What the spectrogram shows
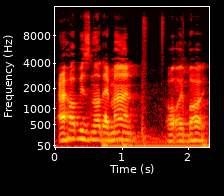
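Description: A man's voice: fairly high pitch, steady tone, moderate pace, pushed and bright, faint music behind. A man hosting a trolling video chat, teasing and flirting in a playful put-on persona, talking through a gaming headset in a small bedroom. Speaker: prank video chat host.

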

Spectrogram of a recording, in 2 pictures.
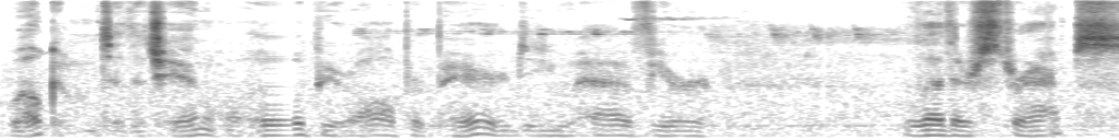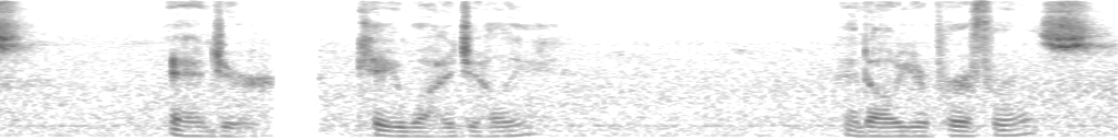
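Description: A man voicing a sultry late-night male radio host, speaking in a low, hushed, drawn-out way. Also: steady tone, background noise.

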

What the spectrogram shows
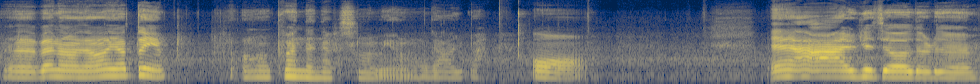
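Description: High-voiced woman acting out a game skit, drawls slow, panicky yells, noisy recording. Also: fairly even intonation, vocal fry. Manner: panicky yelling and frequent slang exclamations. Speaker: channel creator voicing game characters. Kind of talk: acted sandbox game skit.

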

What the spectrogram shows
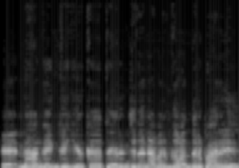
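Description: A woman's voice: sits high, steady tone, rapid-fire, no echo, lo-fi sound, lightly acted. A woman voicing a nervous young man hiding from a feared uncle, speaking hesitantly with a Tirunelveli accent in a cartoon. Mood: anxious. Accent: Tirunelveli Tamil. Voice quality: hesitant, many fillers.

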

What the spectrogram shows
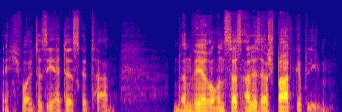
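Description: A man's voice: mid-range voice, lively intonation, normal speed, creaky, no echo, studio quality. A man reading an audiobook voices a flippant young man who talks in a breezy, sardonic way. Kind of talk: audiobook character voice.

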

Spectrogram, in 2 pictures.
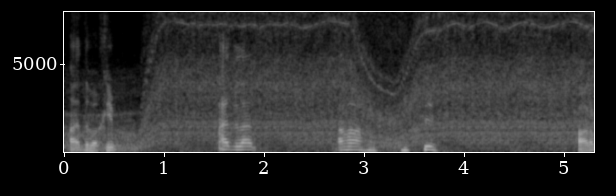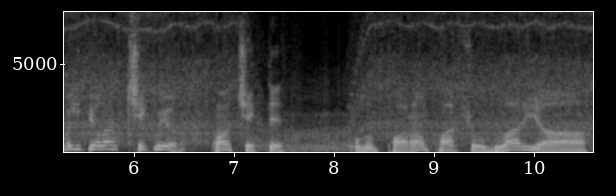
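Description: A man giving casual gameplay commentary as a gaming video host, excitable and joking, playfully swearing and talking to the cars. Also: on the high side, measured pace, pauses often. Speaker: gaming YouTuber. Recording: game car sounds in the background. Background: game engine and car noise.

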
